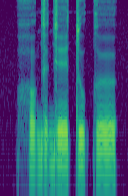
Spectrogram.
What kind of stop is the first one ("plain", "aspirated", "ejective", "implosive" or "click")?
plain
